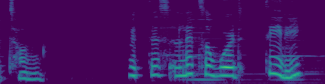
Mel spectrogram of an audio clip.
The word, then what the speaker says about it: tiri: with this little word titi the accent falls on the last syllable the d is short and the is long the ring must therefore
